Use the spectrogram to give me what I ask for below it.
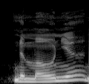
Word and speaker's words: pneumonia: And look, they both start with they both start with the pronunciation of n, pneumonia, mnemonic, but they one starts with a p and starts the other starts with an m, and yeah, it's all so weird.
